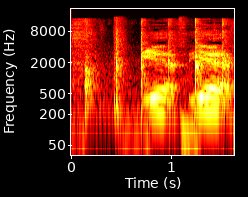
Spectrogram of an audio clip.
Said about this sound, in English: Yes. I got to clap for that. Yes. Yes. That is a good thing.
